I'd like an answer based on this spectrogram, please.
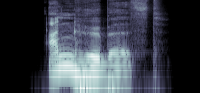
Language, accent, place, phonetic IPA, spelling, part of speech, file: German, Germany, Berlin, [ˈanˌhøːbəst], anhöbest, verb, De-anhöbest.ogg
- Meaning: second-person singular dependent subjunctive II of anheben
